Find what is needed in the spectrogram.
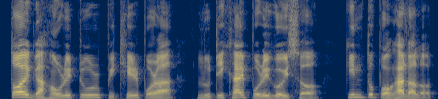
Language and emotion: Assamese, neutral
